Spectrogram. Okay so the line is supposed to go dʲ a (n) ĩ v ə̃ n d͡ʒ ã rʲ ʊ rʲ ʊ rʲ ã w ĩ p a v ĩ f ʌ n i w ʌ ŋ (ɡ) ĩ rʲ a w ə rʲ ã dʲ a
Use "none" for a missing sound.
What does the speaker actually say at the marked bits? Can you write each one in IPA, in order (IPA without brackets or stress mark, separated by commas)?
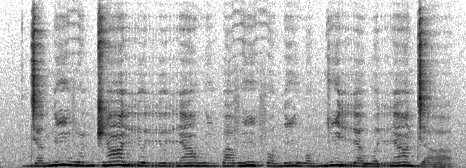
n, ɡ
